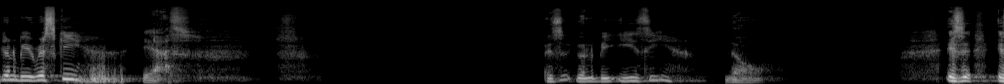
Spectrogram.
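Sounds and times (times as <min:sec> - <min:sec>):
man speaking: 0:00.0 - 0:02.1, 0:05.5 - 0:07.8, 0:09.4 - 0:10.0.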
